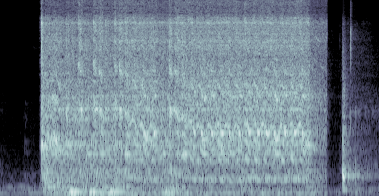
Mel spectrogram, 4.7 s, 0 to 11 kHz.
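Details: 1978 Dodge D200, 100,000-mile big block 400 V8 with 727 automatic, after reseal, new timing set and ignition parts: short crank, then lumpy uneven catch that dies after seconds; plug wires fitted clockwise instead of counterclockwise, only cylinder 1 correct, so misfiring.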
